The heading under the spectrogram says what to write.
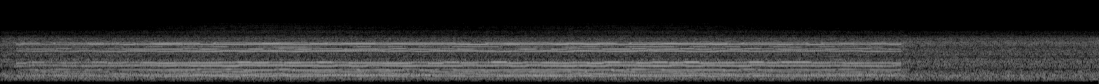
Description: FT8 (several signals at once), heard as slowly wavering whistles, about 6.25 baud, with heavy radio static.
